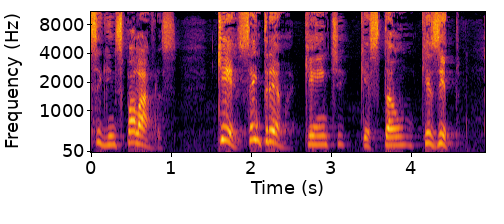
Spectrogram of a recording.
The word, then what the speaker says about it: quente: pronunciado nas seguintes palavras: que sem trema, quente, questão, quesito. Você notou se eu pronunciei a letra U? Não.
